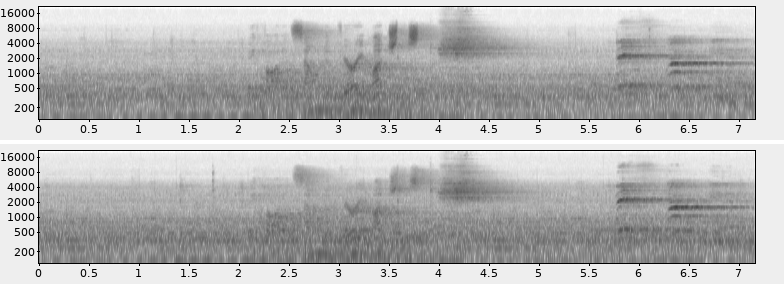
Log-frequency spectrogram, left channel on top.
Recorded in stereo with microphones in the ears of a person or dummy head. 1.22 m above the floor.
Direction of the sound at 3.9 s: 30° left (ahead or behind).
